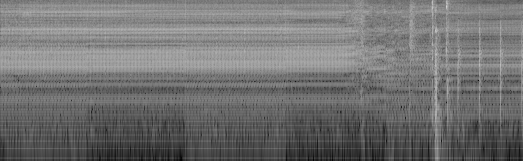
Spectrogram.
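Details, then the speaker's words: LAI Games Lighthouse redemption arcade machine: constant electrical buzz with a few clicks through the speaker, heard as feedback during play; owner suspects the amplifier board, not confirmed. "Now see, there, you can hear Press the button to play. You can hear the feedback."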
